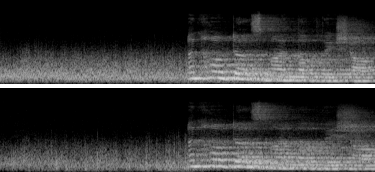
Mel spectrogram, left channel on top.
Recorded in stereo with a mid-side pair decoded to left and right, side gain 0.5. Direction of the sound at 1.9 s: 15° left.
